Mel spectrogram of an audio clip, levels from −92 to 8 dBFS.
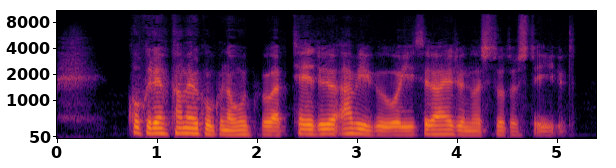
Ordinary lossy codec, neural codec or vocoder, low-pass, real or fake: MP3, 48 kbps; codec, 16 kHz in and 24 kHz out, 0.6 kbps, FocalCodec, streaming, 4096 codes; 9.9 kHz; fake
